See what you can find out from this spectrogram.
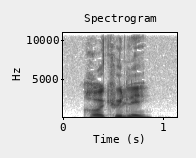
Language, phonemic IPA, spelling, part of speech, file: French, /ʁə.ky.le/, reculer, verb, Fr-reculer.ogg
- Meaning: 1. to move back, to put back 2. to go backwards 3. to back down, to concede 4. to back off, to draw back, to retreat 5. to recede, to gradually disappear 6. to drop, to fall, to decline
